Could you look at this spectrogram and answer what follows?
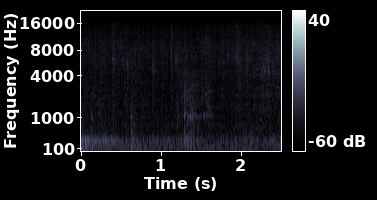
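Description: Steady, soft sizzling of a beef steak grilling in a pan as its fat gently melts, a continuous close crackle with faint pops and no voices.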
